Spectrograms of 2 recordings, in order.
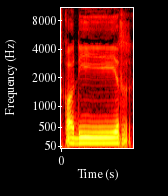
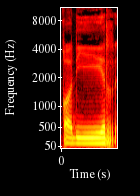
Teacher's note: sebelumnya ada huruf ya sukun, maka huruf r sukunnya dibaca tarqik, dibaca tipis. E kita baca tipis qadir seperti itu.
